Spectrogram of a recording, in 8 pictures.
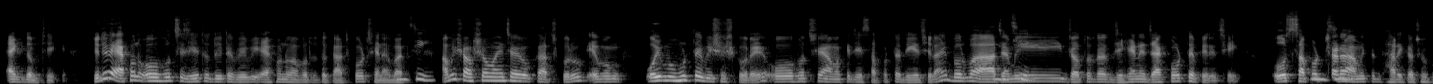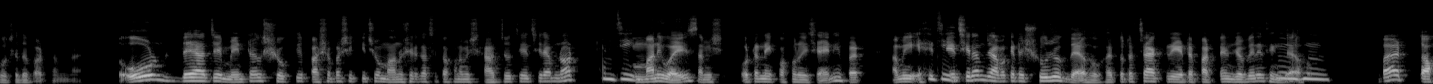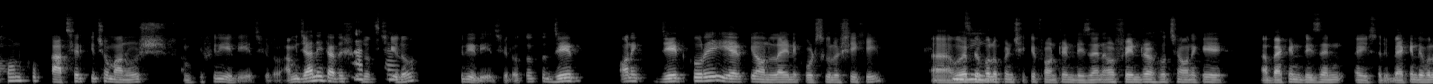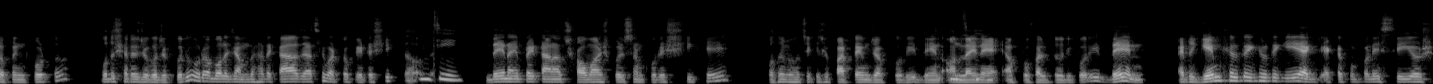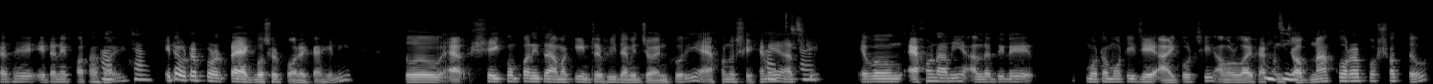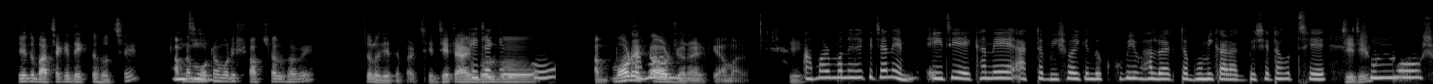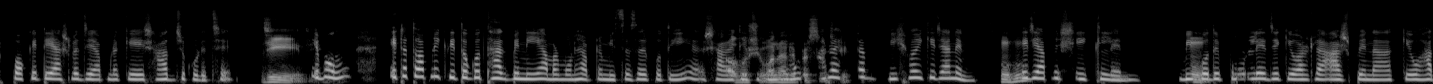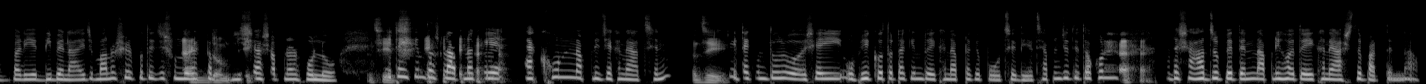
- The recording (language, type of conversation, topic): Bengali, unstructured, কোন অভিজ্ঞতা আপনাকে সবচেয়ে বেশি বদলে দিয়েছে?
- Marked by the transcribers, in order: in English: "Not money wise"; scoff; laughing while speaking: "জি"; giggle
